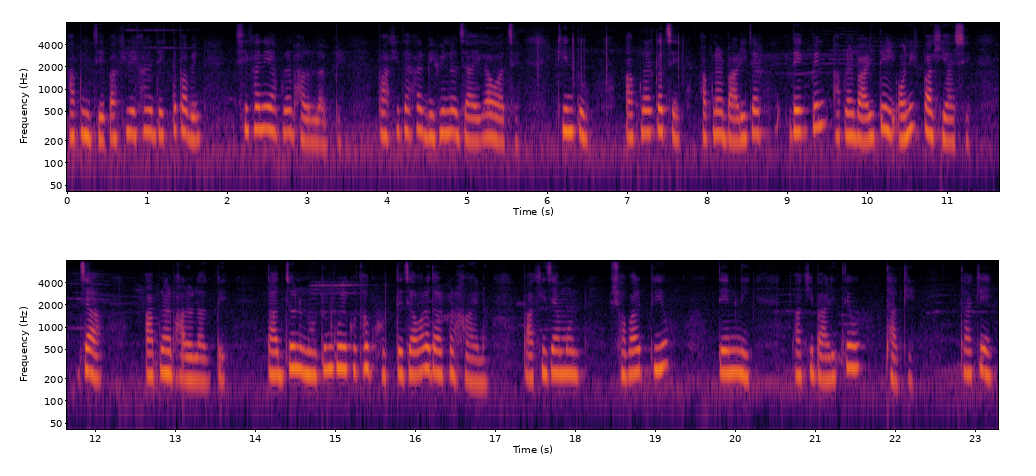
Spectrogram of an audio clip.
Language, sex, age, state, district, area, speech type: Bengali, female, 18-30, West Bengal, Birbhum, urban, spontaneous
